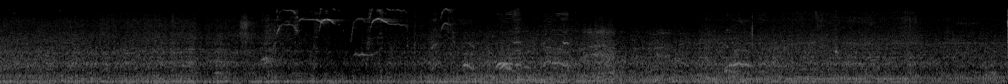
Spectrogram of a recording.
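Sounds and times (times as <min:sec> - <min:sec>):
macaques squealing: 0:02.6 - 0:05.8.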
